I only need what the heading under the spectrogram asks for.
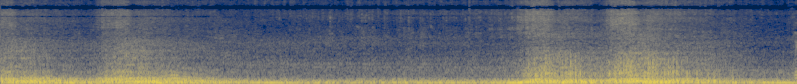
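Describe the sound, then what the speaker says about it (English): The engine of a restored muscle car revs twice, with two strong swells of deep, throaty rumble separated by a lower idle. It is close and loud, with no talking. "The car just sounds great."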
